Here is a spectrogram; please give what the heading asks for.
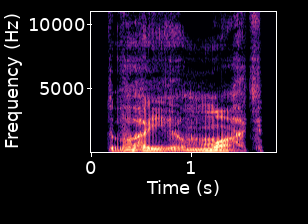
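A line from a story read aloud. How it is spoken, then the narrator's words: Groan. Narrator (Russian): простонал я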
